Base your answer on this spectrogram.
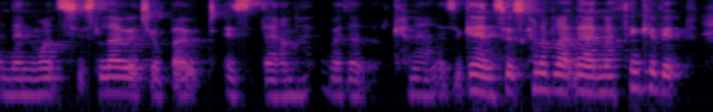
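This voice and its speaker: The speaker has a Welsh accent. The pace is fairly quick. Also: woman. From Wales. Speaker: Buddhist nun. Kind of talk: interview. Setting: livestream. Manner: halting.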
